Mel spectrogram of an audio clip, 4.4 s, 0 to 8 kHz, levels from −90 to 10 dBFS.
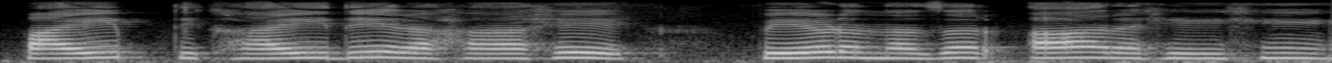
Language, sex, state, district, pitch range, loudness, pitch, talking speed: Hindi, female, Madhya Pradesh, Bhopal, 230-250 Hz, -15 LUFS, 240 Hz, 135 wpm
